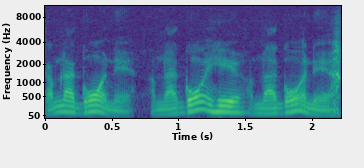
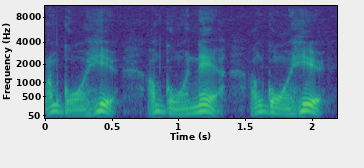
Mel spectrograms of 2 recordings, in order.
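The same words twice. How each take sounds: First: Each line falling, a touch softer; cross the plans off one by one, resigned; deflated. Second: Eager rising lilt on each place, a little softer; listing plans like a giddy kid at Christmas. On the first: Counting the cost, mock-resigned no to each event. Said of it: "start adding up that money". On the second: Mock-giddy kid planning every event. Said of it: "like a kid at Christmas time". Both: Retold or imitated.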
